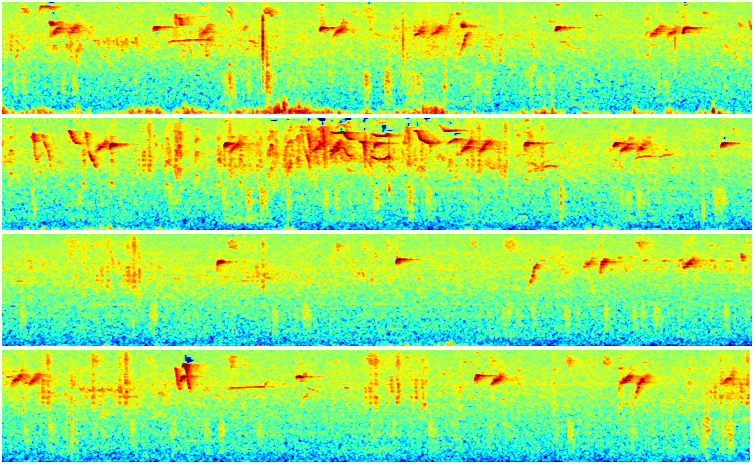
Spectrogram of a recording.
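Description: Background birdsong: a small bird repeating a short high chirp roughly once a second, with a busier run of several bird calls about ten to twelve seconds in. Irregular low rumbling sits under the chirps for the first several seconds.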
